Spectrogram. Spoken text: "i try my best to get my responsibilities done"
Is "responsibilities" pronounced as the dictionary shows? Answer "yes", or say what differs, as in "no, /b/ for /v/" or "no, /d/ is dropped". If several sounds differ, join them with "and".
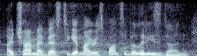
yes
